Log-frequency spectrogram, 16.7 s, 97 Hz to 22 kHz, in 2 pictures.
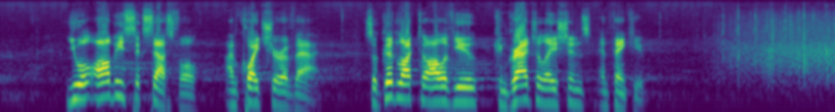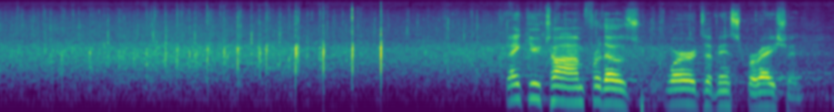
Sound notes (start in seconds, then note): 9.3 applause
